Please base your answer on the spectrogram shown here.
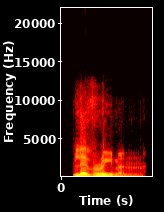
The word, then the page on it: liveryman: British English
